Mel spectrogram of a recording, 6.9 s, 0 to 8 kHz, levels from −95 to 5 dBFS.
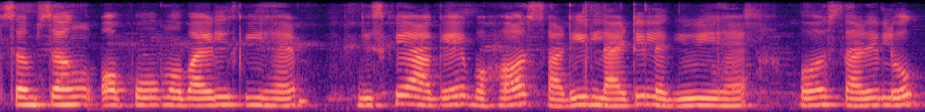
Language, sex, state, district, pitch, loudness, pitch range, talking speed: Hindi, female, Uttar Pradesh, Muzaffarnagar, 195 Hz, -16 LUFS, 185-205 Hz, 145 wpm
